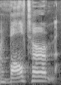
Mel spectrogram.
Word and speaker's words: Walter: language is pronounced differently because W is pronounced as a V in this matchup now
